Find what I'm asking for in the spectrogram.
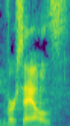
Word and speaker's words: Versailles: It's spelled Versailles, but I think it's literally said Versailles or something, Kentucky. – Versailles. – Versailles. Versailles is how they say it.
